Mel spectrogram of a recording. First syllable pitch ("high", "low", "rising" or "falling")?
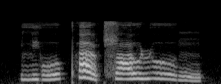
rising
